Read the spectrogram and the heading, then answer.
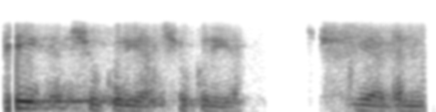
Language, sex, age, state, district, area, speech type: Urdu, male, 18-30, Uttar Pradesh, Balrampur, rural, conversation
